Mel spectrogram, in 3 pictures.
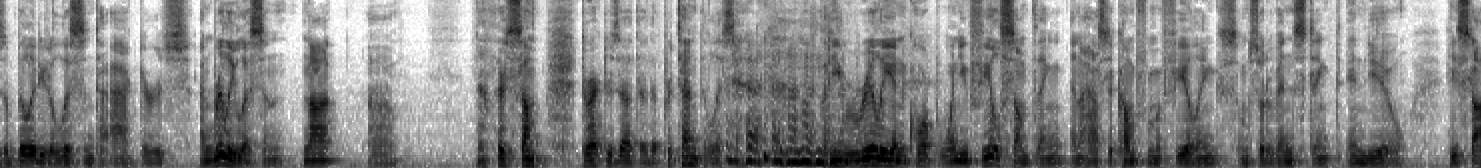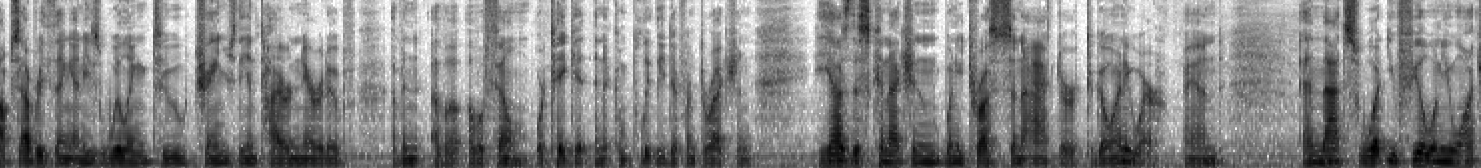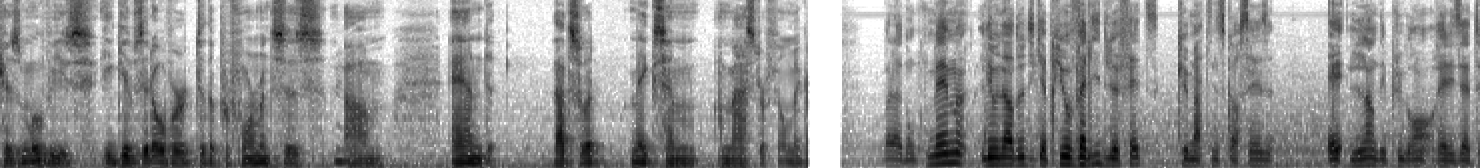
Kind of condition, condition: setting, outdoors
